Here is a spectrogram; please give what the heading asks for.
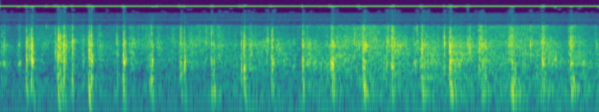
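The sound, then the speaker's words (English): Horse hooves clip-clop as a rider arrives, a steady run of many sharp hoofbeats in an even rhythm, with no voices over them. “Outside, Percival rides into Camelot.”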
